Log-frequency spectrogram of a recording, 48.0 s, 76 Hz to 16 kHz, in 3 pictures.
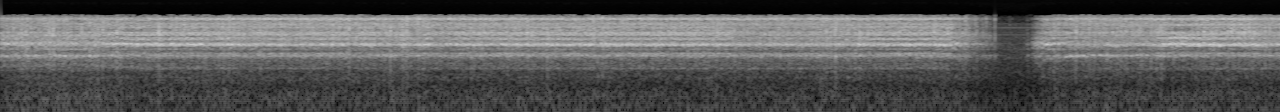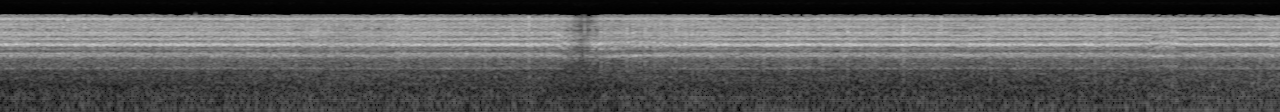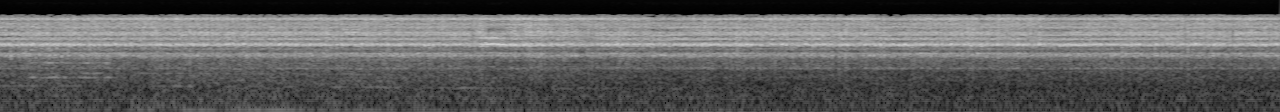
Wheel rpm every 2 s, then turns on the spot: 160, 160, 160, 160, 160, 150, 70, 160, 160, 160, 160, 130, 160, 160, 160, 160, 160, 160, 160, 160, 160, 160, 160, 160.
none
